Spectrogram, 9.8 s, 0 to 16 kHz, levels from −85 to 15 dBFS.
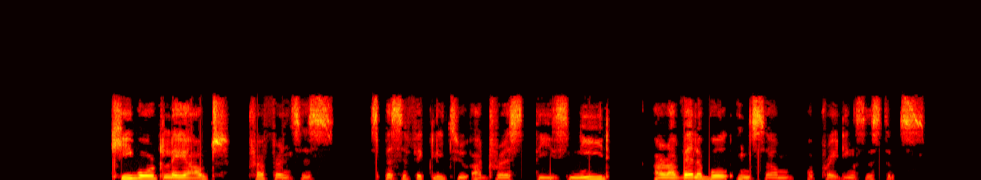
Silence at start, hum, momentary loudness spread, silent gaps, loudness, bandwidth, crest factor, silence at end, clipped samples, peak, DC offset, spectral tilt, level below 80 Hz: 1.15 s; none; 15 LU; 2.32-2.49 s, 3.35-3.71 s, 4.26-4.30 s, 5.25-5.36 s, 6.15-6.53 s, 7.95-8.08 s, 8.15-8.22 s, 8.95-9.01 s; -22 LUFS; 7.8 kHz; 20 dB; 0.55 s; under 0.1%; -4 dBFS; under 0.1%; -3 dB/octave; -64 dBFS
